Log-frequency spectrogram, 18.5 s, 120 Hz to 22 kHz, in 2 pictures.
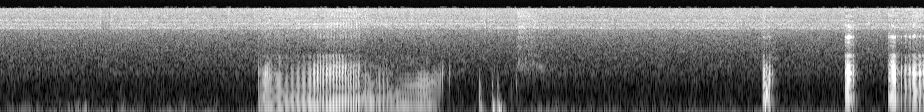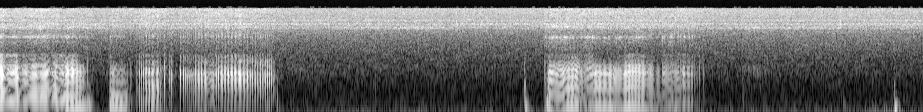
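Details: A 12-year-old Yorkshire terrier asleep and dreaming gives repeated low, rattling snores on breathing in, with brief twitchy sounds between them.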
